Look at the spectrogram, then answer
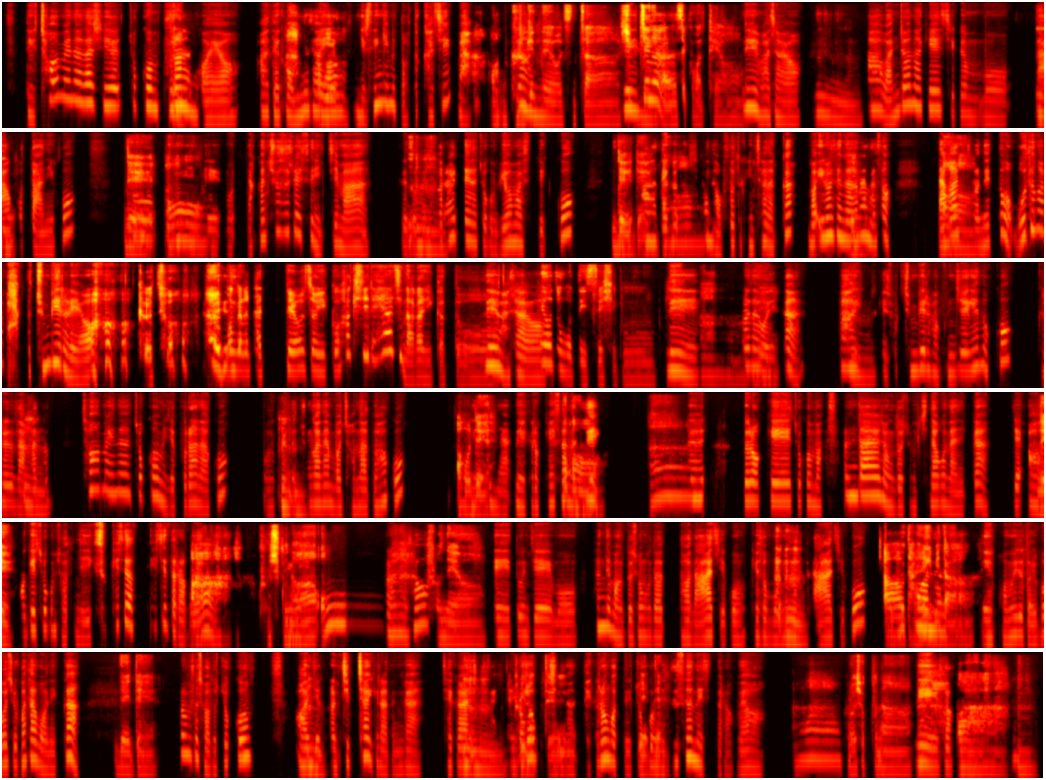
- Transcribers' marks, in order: background speech; other background noise; distorted speech; tapping; laughing while speaking: "그렇죠"; laugh; laughing while speaking: "네"
- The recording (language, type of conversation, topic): Korean, podcast, 번아웃을 예방하려면 무엇을 해야 할까요?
